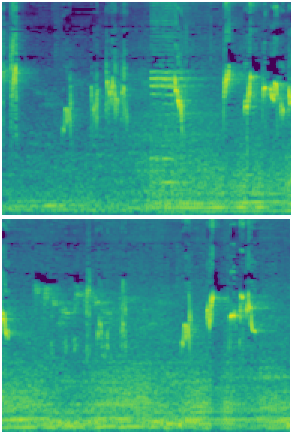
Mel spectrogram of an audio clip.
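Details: Morning training song of a red-whiskered bulbul used to stir young birds into fighting song: lively whistled phrases of swooping notes come in scattered bursts over a steady low background hum.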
